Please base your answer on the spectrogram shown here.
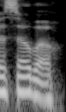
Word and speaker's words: Asobo: So shout out to Asobo.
